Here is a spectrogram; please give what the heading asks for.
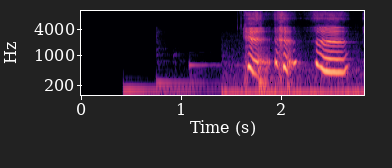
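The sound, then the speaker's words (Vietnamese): A young girl wails and cries beside a woman lying hooked to drip and oxygen lines. After a few sustained low tones, loud, high, wavering cries rise and fall in a few bursts over a steady low hum. “Nó cứ đứng bên cạnh bấu víu lấy người Quyền mà khóc ré lên.”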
